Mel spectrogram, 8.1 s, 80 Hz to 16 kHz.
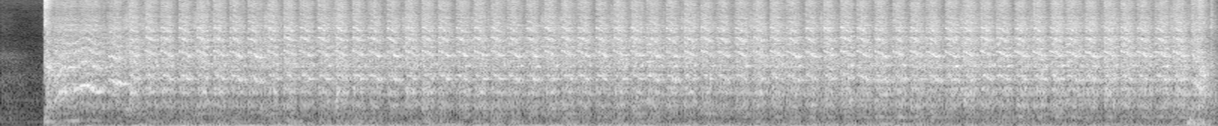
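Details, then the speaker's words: V8 truck on a cheap knock-off carburetor: fires straight away but runs busy and uneven with about one stumble a second, quite lean; carb judged to need a different squirter and possibly jets, fan not triggering at about 200. "I mean it runs, just doesn't run very good. And it is quite lean. You could see how lean it was. She's lean farting. She's stumbling."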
